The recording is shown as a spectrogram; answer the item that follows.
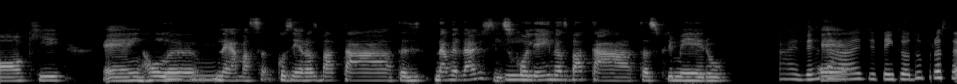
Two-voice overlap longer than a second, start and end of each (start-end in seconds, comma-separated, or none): none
